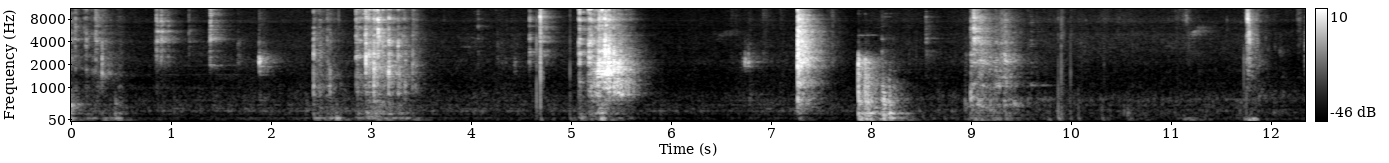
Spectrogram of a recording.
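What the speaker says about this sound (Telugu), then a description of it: "ఇలా దంచుకోవాలండి పీసెస్ చిన్నగా, రోట్లో అలా దంచుకొని" Boiled chicken pieces are pounded in a stone mortar, heavy thuds landing irregularly, some in quick bursts, close and fairly loud with gaps between.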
